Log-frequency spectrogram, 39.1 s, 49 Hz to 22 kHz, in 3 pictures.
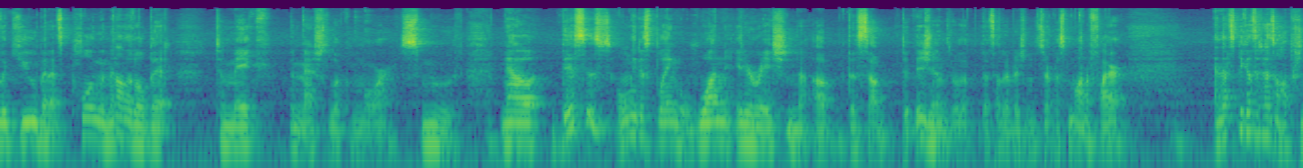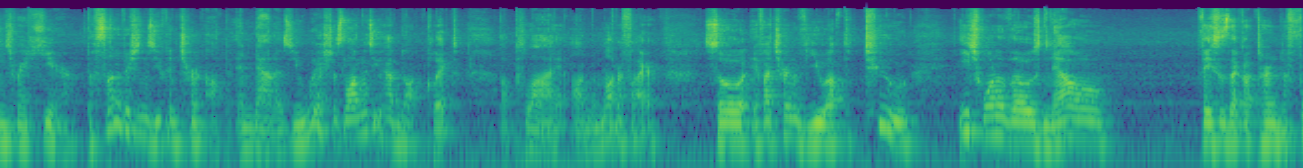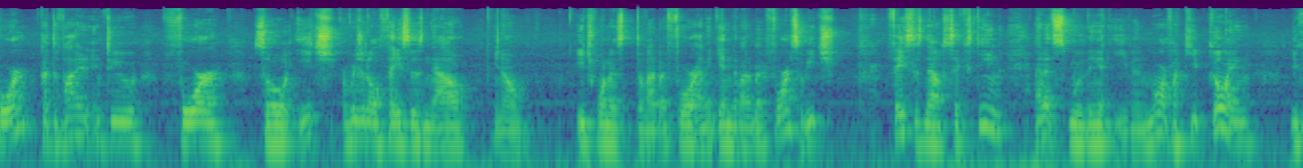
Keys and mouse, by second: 2.9 click, 21.6 click, 29.0-30.7 middle drag, 35.7-37.5 middle drag, 38.0-39.0 drag.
